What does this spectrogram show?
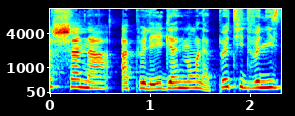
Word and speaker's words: Chanaz: Petit nota bene, comme toutes les villes du coin, cette ville se prononce Chana et non Chanaz.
